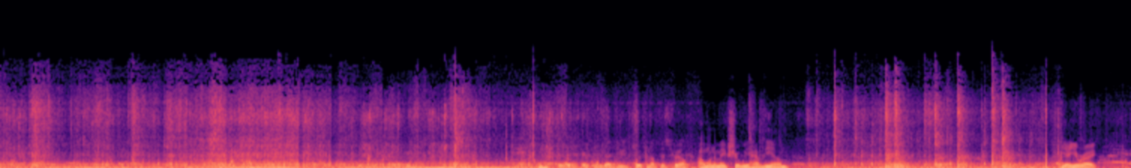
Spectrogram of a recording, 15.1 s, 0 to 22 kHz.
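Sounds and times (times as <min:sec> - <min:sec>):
brush rustling: 0:00.0 - 0:08.7
footsteps crunching on dry leaves: 0:00.0 - 0:08.8
steady low hum: 0:00.0 - 0:14.9.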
